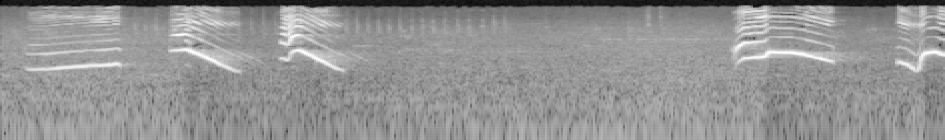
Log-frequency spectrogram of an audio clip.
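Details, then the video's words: White-cheeked laughingthrush from Vietnam's Central Highlands giving wild-style 'forest voice' song, meant to train and stir other laughingthrushes: a long rising whistle, two steeply falling slurs, a pause, then a rising-falling whistle and short looped notes. "Luyện khướu bạc má Hót Giọng Rừng kích khướu hót cực sung/khướu Tây Nguyên hót giọng rừng âm dài rõ"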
